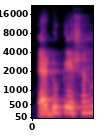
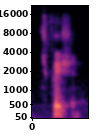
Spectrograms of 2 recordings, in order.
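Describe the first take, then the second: First: The second consonant is a plain 'd' sound. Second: The second consonant is a 'j' sound. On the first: The speaker calls it wrong. "एडुकेशन मत बोल देना" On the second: The speaker calls it right. "एजुकेशन ही बोलते हो"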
